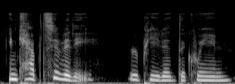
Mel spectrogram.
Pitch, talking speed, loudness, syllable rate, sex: 205 Hz, 125 wpm, -18 LUFS, 5.1 syllables/s, female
